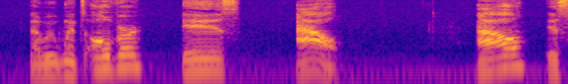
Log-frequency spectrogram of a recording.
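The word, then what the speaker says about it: אל: The first word family for no that we went over is al. Al is spelled alf lammed which is the same spelling for the word god alf lammed.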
